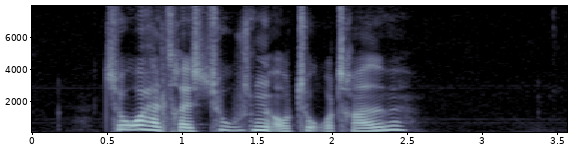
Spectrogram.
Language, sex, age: Danish, female, 36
